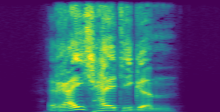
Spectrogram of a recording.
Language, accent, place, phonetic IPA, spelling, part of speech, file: German, Germany, Berlin, [ˈʁaɪ̯çˌhaltɪɡəm], reichhaltigem, adjective, De-reichhaltigem.ogg
- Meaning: strong dative masculine/neuter singular of reichhaltig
